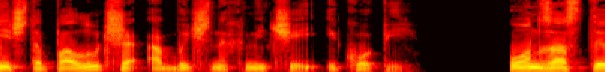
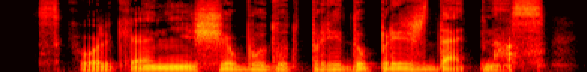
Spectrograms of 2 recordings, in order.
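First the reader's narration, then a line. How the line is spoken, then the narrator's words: Hissed. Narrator (Russian): прошипел он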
